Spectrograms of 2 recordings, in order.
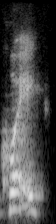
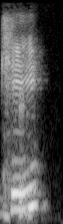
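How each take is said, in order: First: The word sounds like 'kway'. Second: The word sounds like 'key'. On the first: The speaker calls it wrong. "I'm going to say it wrong" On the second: The speaker calls it right. "Is it Key?"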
